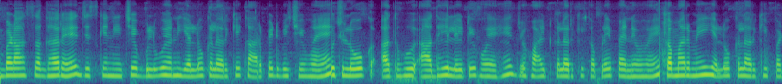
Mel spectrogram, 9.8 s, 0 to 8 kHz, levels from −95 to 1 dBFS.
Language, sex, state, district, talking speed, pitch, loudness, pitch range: Hindi, female, Jharkhand, Sahebganj, 180 wpm, 205 Hz, -21 LUFS, 195-215 Hz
